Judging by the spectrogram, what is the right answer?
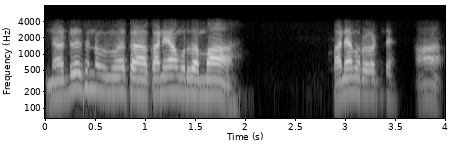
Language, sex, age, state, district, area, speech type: Tamil, male, 60+, Tamil Nadu, Kallakurichi, rural, conversation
